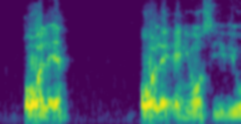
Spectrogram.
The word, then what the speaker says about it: pole: that, we also do have words such as pole. If you have wronged someone and you want to apologize, you would say pole, and you also, if you want to emphasize, you would simply say pole sana, which is P-O-L-E, pole, which is sorry.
